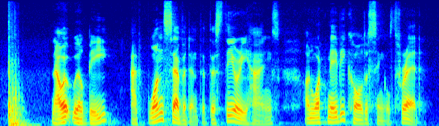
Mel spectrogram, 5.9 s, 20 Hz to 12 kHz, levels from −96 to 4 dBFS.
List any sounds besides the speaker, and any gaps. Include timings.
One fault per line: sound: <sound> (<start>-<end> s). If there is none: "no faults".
sound: thud (0.1-0.6 s)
